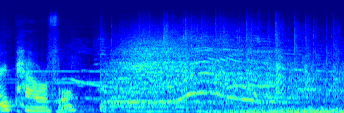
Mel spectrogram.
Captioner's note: gong and cheering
